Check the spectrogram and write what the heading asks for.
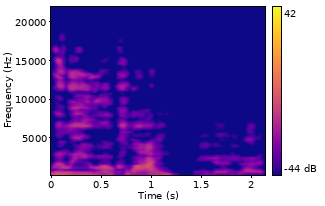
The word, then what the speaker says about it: Liliuokalani: oh i get to figure out how to pronounce this lily liliuo kalani liliuokalani there you go you got it is that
